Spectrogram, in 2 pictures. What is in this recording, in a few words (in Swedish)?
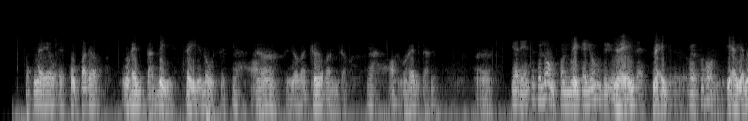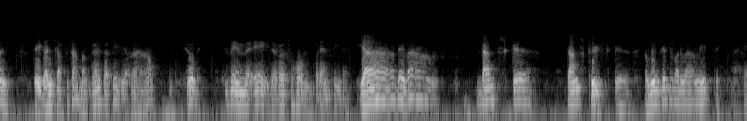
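Ausås Skåne, svenska sagor dialekter; Folkminnen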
